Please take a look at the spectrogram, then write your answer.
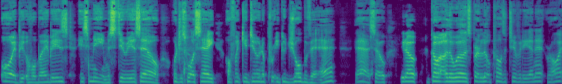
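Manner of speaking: awful put-on accent in a soft ASMR style. Performing after a listener asks for accented asmr: terrible put-on accented asmr voice. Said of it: "really terrible, like, awful".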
